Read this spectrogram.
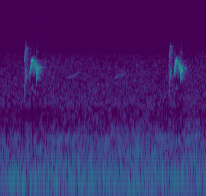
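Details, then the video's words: Two identical short, sharp, slurred whistles spaced about three seconds apart, an unusual sound from a wild sooty-headed bulbul, with quiet background. "kutilang liar suara Aneh"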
